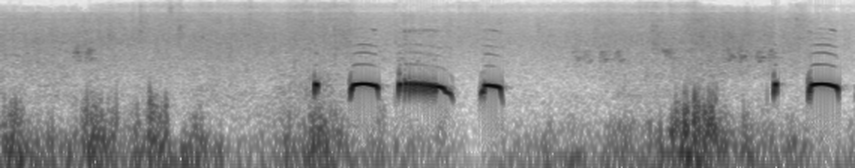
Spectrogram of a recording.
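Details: Spotted dove cooing, a recording used to lure wild doves: short clipped notes and one longer low hoot in two bursts, over steady low rumbling background noise.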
